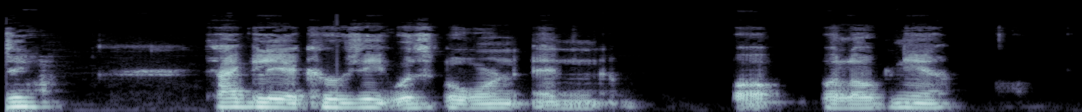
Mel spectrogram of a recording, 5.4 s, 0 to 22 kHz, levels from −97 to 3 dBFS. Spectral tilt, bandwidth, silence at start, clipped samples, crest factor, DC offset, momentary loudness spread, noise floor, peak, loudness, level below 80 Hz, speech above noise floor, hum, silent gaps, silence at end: -6 dB/octave; 9.6 kHz; 0.05 s; under 0.1%; 18 dB; under 0.1%; 19 LU; -61 dBFS; 0 dBFS; -18 LUFS; -50 dBFS; 43 dB; none; none; 0.65 s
